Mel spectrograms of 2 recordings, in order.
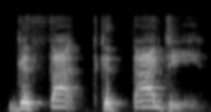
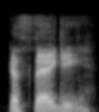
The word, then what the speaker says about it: Gathegi: David Cornsweet, Rachel Brosnahan, Nicholas Holt, Edie Gathagi. Gathegi.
